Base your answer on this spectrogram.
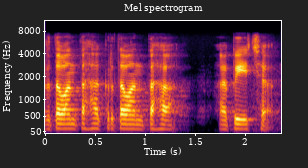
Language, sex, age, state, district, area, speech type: Sanskrit, male, 30-45, Telangana, Ranga Reddy, urban, spontaneous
